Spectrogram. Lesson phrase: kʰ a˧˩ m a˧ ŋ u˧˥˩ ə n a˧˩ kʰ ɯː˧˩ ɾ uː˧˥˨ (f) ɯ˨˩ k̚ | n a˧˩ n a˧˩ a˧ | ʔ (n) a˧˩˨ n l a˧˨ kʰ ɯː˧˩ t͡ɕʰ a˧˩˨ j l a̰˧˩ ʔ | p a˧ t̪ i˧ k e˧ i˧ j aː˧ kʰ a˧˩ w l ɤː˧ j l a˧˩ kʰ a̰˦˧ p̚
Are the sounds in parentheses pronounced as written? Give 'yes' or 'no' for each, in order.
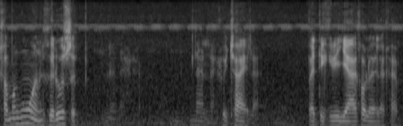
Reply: no, yes

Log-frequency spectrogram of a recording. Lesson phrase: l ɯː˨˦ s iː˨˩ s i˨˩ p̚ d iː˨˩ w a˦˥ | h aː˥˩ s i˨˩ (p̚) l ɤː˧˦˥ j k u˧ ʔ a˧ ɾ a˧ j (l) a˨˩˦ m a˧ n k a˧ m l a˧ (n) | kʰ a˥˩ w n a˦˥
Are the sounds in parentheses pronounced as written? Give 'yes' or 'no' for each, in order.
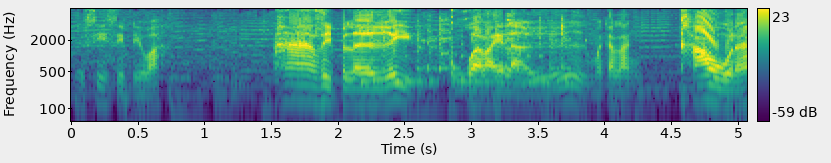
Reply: yes, yes, no

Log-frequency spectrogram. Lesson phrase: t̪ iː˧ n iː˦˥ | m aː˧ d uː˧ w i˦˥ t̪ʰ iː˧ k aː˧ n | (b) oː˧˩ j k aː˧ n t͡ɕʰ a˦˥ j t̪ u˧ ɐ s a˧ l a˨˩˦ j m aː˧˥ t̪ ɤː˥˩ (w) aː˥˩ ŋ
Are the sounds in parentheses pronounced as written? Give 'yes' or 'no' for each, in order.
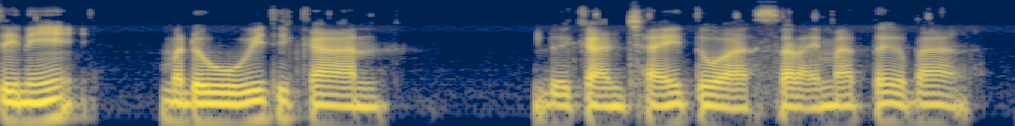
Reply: no, no

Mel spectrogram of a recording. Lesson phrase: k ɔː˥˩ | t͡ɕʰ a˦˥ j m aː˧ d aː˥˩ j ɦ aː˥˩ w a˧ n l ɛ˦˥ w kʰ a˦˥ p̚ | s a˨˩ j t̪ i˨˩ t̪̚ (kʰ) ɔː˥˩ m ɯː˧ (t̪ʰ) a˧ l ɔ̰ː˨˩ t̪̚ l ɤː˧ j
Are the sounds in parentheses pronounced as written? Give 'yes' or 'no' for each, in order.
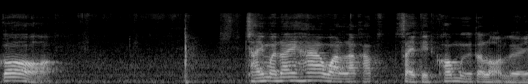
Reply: yes, no

